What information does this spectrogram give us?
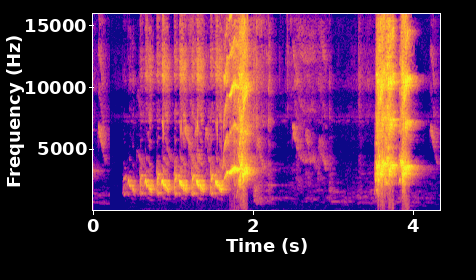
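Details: Javan myna, played to encourage a silent bird to sing; a rapid series of buzzy repeated notes rising into a harsh screech, then a pause and a loud rasping double note.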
